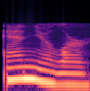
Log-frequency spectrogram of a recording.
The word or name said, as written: annular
